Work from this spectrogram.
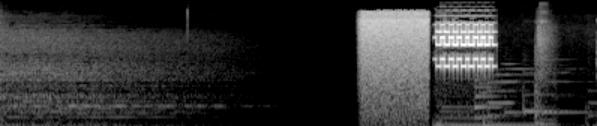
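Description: An office telephone at an event rental business rings with a loud electronic burst, then a steady warbling ring after a brief quiet pause, alone with no talk.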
